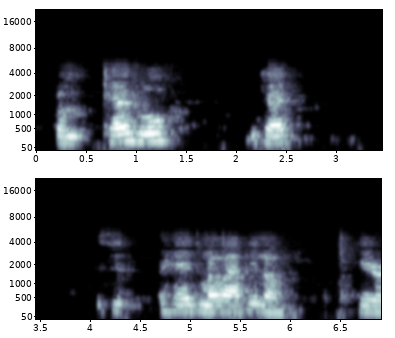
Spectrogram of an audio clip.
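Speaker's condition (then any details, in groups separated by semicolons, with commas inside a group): Cerebral palsy, spastic diplegia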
